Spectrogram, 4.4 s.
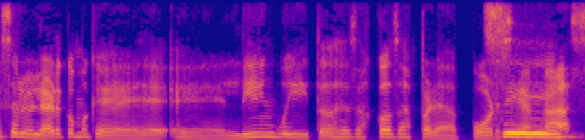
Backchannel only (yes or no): yes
